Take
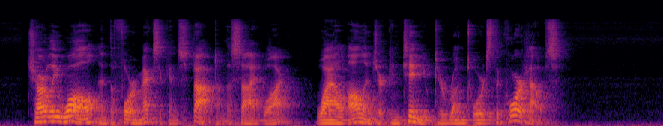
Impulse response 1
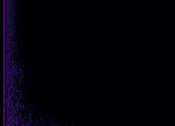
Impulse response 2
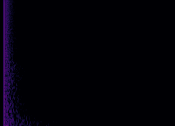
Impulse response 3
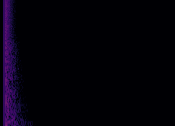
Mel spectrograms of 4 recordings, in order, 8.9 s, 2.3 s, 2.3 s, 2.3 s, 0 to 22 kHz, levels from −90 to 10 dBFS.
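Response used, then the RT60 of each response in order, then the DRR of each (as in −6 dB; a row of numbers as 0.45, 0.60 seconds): 3; non-exponential decay, non-exponential decay, 0.60 s; 9.5, 10.0, 5.5 decibels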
